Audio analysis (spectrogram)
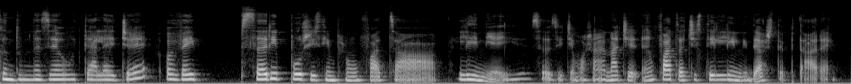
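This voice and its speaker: A woman with a fairly high voice speaks in a calm tone at a fairly slow pace. Her intonation stays fairly even, and room echo is audible. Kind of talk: casual faith talk. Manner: soft-spoken. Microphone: recorded quieter than intro.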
